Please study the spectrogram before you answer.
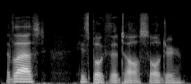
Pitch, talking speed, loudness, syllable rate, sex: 95 Hz, 250 wpm, -20 LUFS, 6.8 syllables/s, male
